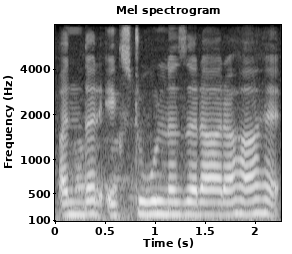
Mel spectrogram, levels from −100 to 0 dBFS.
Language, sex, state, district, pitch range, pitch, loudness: Hindi, female, Haryana, Charkhi Dadri, 185-195 Hz, 185 Hz, -13 LUFS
